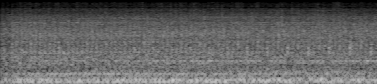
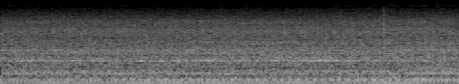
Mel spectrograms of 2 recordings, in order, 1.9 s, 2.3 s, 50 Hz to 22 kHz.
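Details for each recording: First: 1991 Honda Civic four-cylinder after 10+ years sitting and head gasket replacement, cylinders lubricated, idle cylinder test: rough uneven idle with irregular stumble, number 2 a dead hole missing badly; maybe not burning fuel, cause unknown. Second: 1991 Honda Civic after 10+ years sitting, idling after head retorqued following suspected head gasket issue (first torque per manual apparently insufficient): smooth, steady low hum, no knocks, misses or stumbles; nice and quiet, problem appears fixed.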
